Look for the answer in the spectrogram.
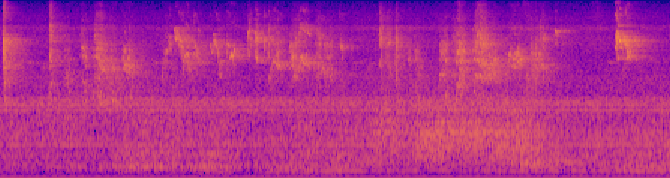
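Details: A young, still brown-plumaged double-collared seedeater sings a rambling, high run of quick chirps and twittery notes without a set phrase, over a steady low electrical hum.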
